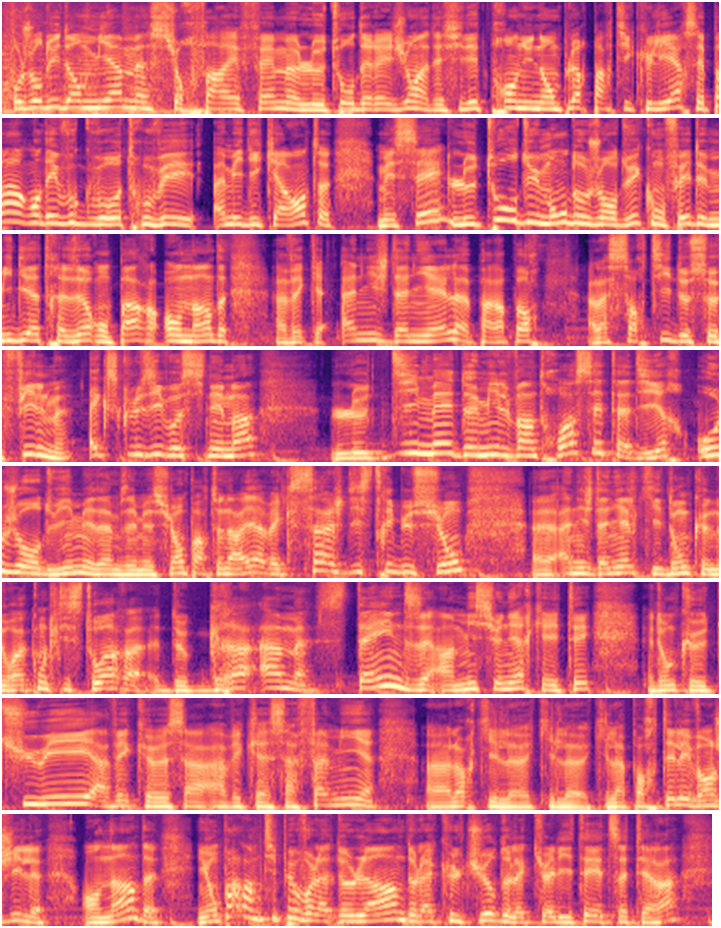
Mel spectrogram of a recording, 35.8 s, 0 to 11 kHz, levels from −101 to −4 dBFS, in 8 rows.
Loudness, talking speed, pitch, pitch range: -11 LUFS, 195 wpm, 175 Hz, 145-200 Hz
